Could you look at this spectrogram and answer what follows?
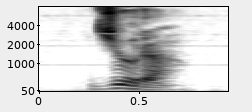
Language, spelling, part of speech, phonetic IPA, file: Polish, dziura, noun, [ˈd͡ʑura], Pl-dziura.ogg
